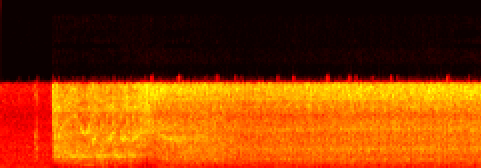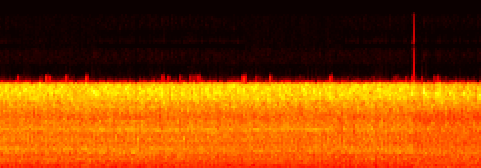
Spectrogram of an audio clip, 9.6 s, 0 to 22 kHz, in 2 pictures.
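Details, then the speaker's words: Dodge Ram Hemi V8 on first start after reinstalling exhaust manifolds (broken manifold bolts had been removed), listening for exhaust leaks: steady, even idle with no ticking or puffing from the manifolds, sounds sealed and healthy. "the next thing I'm gonna do is just fire it up real quick and I'll listen make sure you're not leaking"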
